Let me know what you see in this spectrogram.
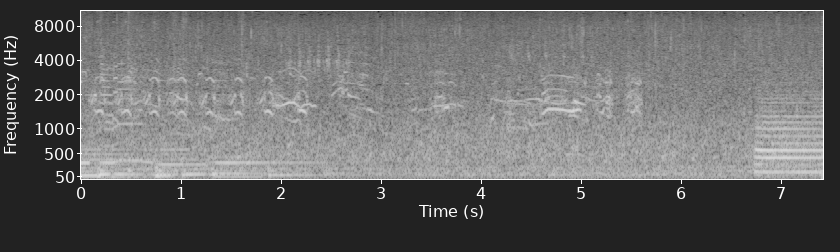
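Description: Birds calling in a run of short, wavering chirps, over a piece of background music that fades out in the first couple of seconds. A new piece of music with steady held notes starts near the end.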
